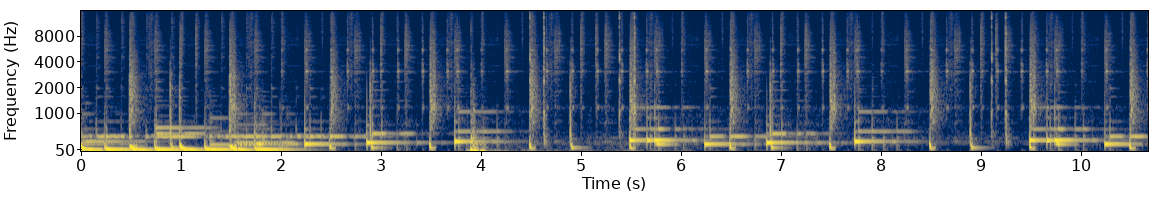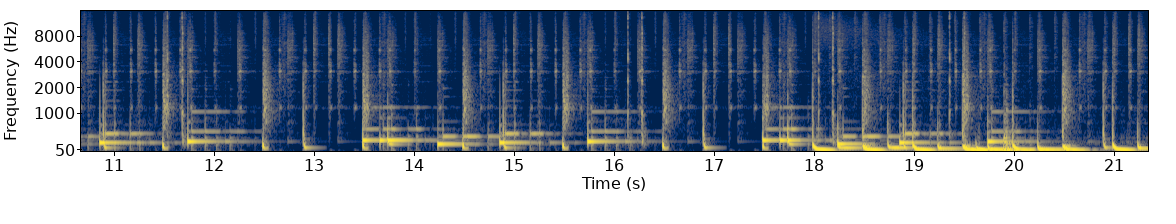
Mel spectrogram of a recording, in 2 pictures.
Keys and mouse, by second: 2.0 g, 5.3 click, 9.1 click, 9.8 space, 11.5 click, 13.0 s, 16.2 click, 17.0 s, 19.4-20.7 drag, 20.7 space.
